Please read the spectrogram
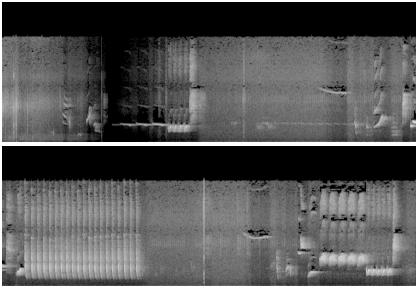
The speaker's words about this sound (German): Also ich hoffe, du kommst auch in den Genuss, in deiner Nähe irgendwo, in den Genuss des Gesangs der Nachtigall.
